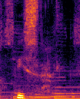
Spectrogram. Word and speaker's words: Fis: cat atau tanda pagar Ini dibaca dengan akhiran is Jadi kalau F diberi tanda pagar berarti membacanya adalah fish menandakan jadi F fresh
